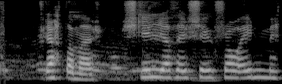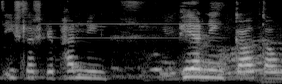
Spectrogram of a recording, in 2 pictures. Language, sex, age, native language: Icelandic, male, 12, Icelandic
